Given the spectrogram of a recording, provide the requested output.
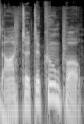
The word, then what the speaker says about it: Antetokounmpo: You say Antetokounmpo in the Nigerian way, and if you want the Greek way, it's Antetokounmpo. It's probably better to do it the Nigerian way considering he's Nigerian descent and the T's there are pronounced as D's.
